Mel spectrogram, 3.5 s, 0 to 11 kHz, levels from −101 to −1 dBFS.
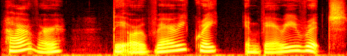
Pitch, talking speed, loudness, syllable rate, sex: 200 Hz, 140 wpm, -18 LUFS, 4.8 syllables/s, female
